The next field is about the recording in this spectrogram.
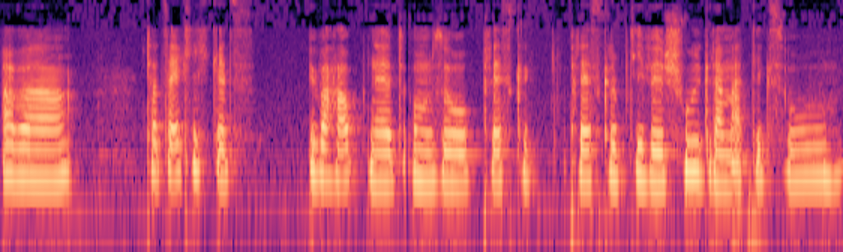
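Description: In a Bavarian accent, a woman speaks at a medium pitch and a very slow pace. Her intonation is monotone and flat. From Lower Bavaria, Germany. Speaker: baking blogger and podcaster. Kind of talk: casual chat.

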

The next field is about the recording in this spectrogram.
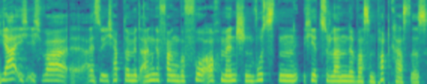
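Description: A woman's fairly high voice at a fairly quick pace, on a very clean recording with a silent background and a dry, close sound with no echo. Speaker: podcast host and performing artist. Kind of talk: casual chat.

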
